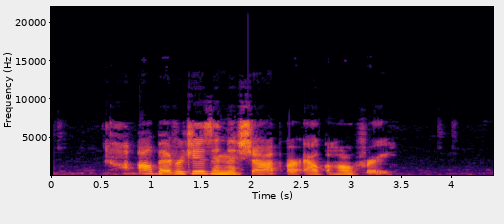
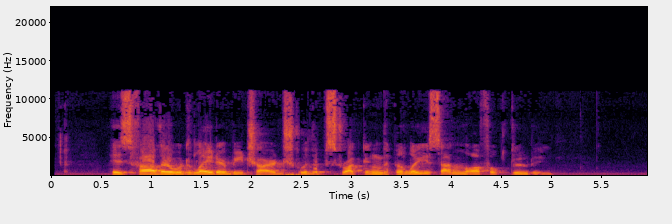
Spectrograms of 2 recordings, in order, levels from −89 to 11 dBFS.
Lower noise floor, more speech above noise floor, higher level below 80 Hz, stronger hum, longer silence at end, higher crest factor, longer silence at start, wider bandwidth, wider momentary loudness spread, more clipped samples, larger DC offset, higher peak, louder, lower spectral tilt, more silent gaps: first, -58 dBFS vs -49 dBFS; first, 44 dB vs 35 dB; second, -60 dBFS vs -44 dBFS; neither; about the same, 1.05 s vs 0.95 s; about the same, 16 dB vs 14 dB; first, 0.55 s vs 0.15 s; second, 9.6 kHz vs 11.5 kHz; first, 13 LU vs 10 LU; neither; neither; about the same, 0 dBFS vs 0 dBFS; about the same, -14 LUFS vs -15 LUFS; second, -3 dB/octave vs -5 dB/octave; neither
